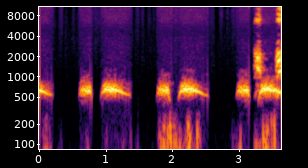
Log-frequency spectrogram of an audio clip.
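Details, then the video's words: Spotted dove from Cà Mau cooing vigorously: a short low note followed by a longer, slightly falling coo, repeated in quick pairs, with low thumping noise under some notes. "Sắm thổ quá hăng hàng gù tuyệt vời"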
